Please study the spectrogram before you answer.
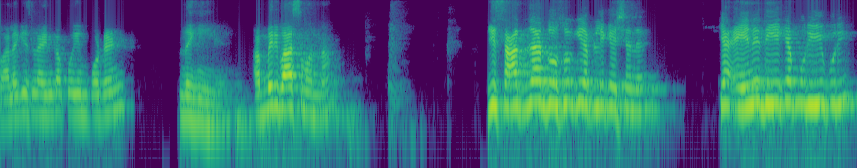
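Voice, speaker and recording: A man teaching an accountancy class, who keeps checking with his students and repeats English phrases slowly as he reads out a question. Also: extremely high pitch, a bit bright. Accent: Indian English. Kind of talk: classroom lecture.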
